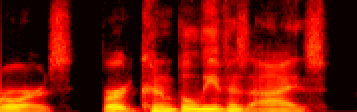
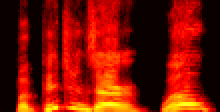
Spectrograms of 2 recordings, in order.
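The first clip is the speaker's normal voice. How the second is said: high, bright Muppet Ernie voice; cheerful Ernie, pitched well up; 10 semitones higher, 6 dB louder than usual. A narrator's reading. Ernie answering Bert, in a high cheerful voice.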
